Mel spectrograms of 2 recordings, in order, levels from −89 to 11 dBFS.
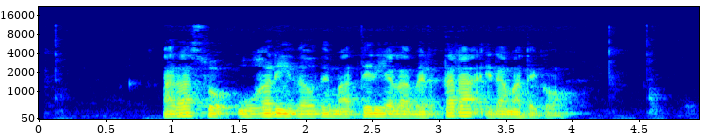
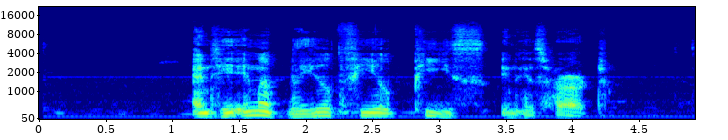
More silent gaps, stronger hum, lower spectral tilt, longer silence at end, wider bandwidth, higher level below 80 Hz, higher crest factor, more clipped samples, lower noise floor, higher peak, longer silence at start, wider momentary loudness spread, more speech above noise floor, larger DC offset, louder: neither; neither; first, -8.5 dB/octave vs -5.5 dB/octave; first, 0.95 s vs 0.65 s; second, 11.5 kHz vs 13 kHz; first, -50 dBFS vs -70 dBFS; about the same, 20 dB vs 22 dB; neither; about the same, -67 dBFS vs -70 dBFS; first, -8 dBFS vs -18 dBFS; second, 0.95 s vs 1.15 s; about the same, 9 LU vs 11 LU; first, 42 dB vs 33 dB; neither; first, -26 LUFS vs -37 LUFS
